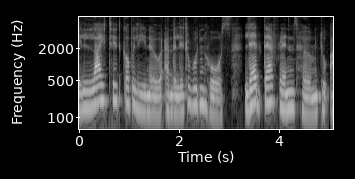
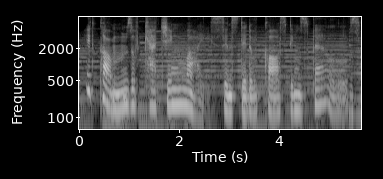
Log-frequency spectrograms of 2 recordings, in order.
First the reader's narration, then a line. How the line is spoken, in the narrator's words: she explained, with a deep purr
